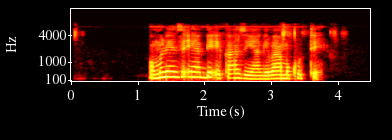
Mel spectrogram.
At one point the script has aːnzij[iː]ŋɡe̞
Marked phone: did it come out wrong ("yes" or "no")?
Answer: yes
